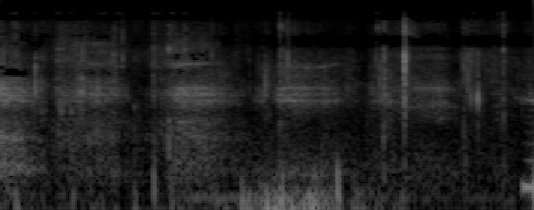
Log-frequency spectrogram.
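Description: Footsteps and light scuffs of hikers walking up a rocky, root-covered trail, with a brief low rumble about two seconds in.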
